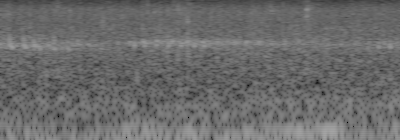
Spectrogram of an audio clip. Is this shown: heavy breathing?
no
